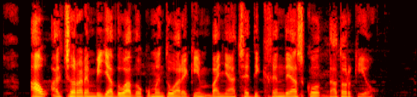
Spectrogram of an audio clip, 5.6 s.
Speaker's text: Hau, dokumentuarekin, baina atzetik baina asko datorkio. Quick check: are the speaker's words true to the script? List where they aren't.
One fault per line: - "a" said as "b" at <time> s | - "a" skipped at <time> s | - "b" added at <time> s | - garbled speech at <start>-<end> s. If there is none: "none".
- "altxorraren bila doa" added at 0.8 s
- "baina" said as "jende" at 3.6 s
